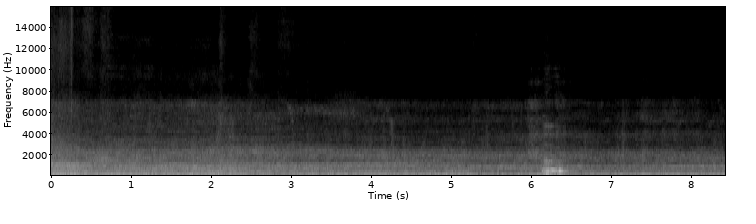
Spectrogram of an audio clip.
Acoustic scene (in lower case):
street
